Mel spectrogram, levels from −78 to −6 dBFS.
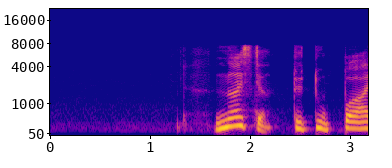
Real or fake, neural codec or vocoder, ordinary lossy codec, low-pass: fake; codec, 16 kHz, 2 kbps, FunCodec, trained on Chinese and English, 25 frames a second; none; none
